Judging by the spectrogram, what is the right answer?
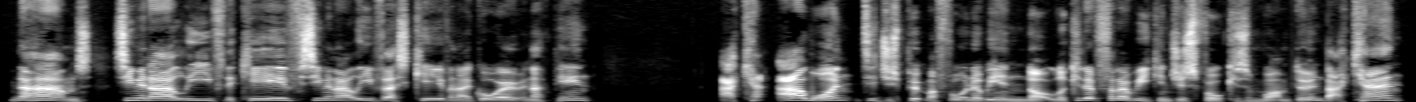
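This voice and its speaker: A tired man, a podcast host and mural painter, rambles through a solo episode, swearing often, stuttering, and restarting sentences. His high voice is quick and sharp, recorded at studio quality with no room sound.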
